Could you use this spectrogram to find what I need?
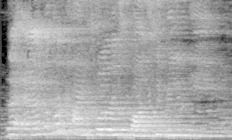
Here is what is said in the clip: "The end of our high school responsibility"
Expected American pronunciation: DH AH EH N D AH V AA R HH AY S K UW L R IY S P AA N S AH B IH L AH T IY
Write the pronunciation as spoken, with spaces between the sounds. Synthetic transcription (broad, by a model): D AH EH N AH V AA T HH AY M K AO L R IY S P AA N S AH B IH L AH T IY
